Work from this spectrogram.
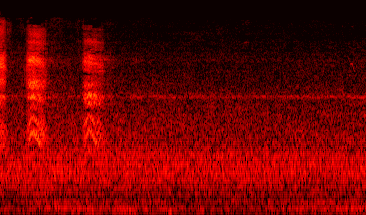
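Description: Two harsh crow caws in quick succession near the start, followed by a steady low outdoor rumble, with no one speaking.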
